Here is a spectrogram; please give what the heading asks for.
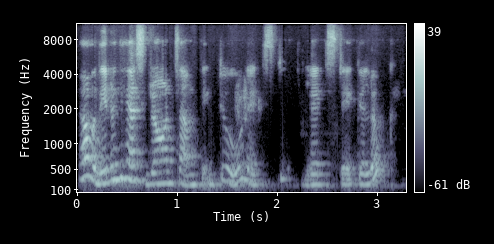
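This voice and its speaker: A woman's voice: fairly high pitch, expressive, normal speed, vocal fry, slight background noise. A woman hosting a children's session on a video call, encouraging and praising as she prompts with questions. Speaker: children's storytelling session host, teacher. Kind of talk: gentle interactive chat with children. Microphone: video call microphone.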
